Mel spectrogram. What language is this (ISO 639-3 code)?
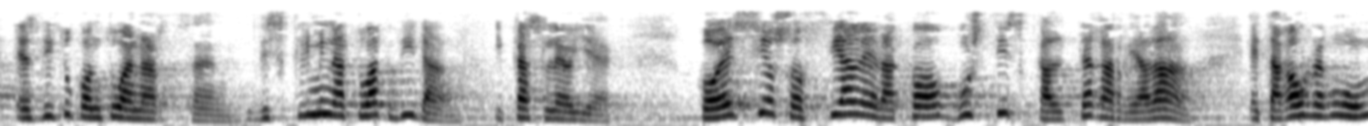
eus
